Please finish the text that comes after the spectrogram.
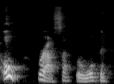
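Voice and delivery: a hint of a dog thrilled by the walk; lightly voiced eager dog. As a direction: playfully voice the dog's delight. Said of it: "she's like".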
